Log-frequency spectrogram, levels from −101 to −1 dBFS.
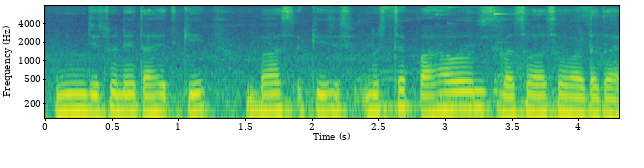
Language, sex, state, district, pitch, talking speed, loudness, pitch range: Marathi, male, Maharashtra, Pune, 145 Hz, 180 wpm, -14 LUFS, 135-145 Hz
